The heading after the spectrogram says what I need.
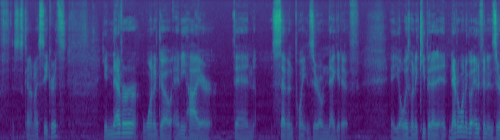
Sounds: speech

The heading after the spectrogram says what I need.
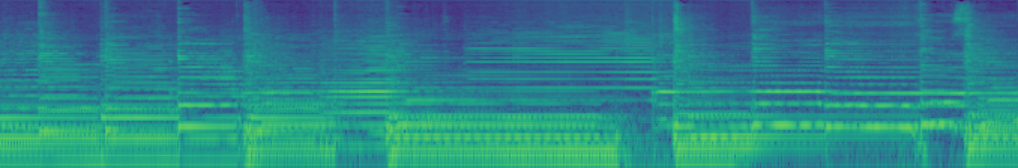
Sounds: music

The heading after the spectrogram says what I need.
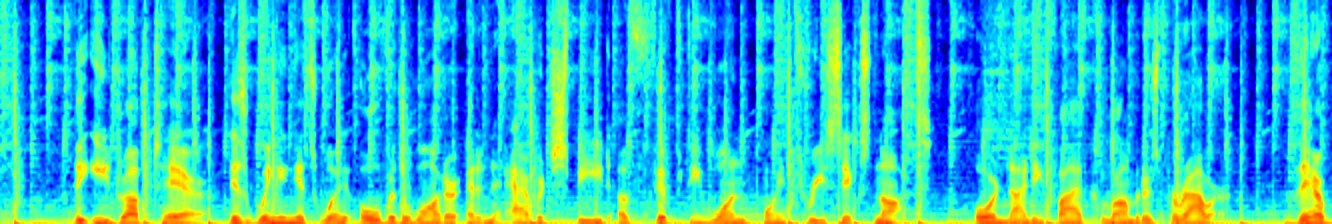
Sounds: music, speech

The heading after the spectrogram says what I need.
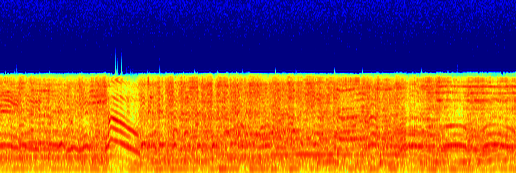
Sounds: speech, music

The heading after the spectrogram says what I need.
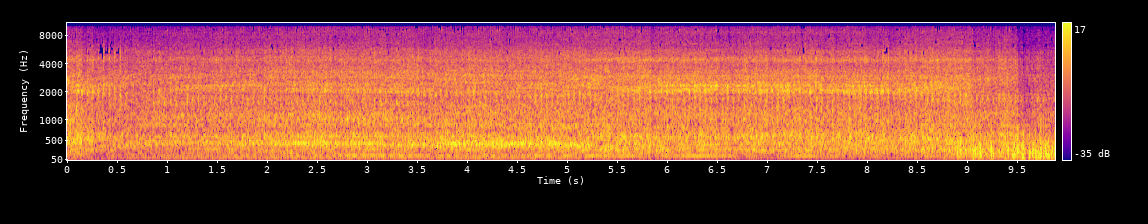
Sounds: car engine knocking, engine knocking, accelerating

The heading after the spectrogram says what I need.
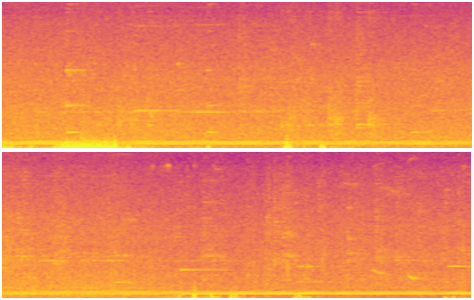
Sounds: music, wind

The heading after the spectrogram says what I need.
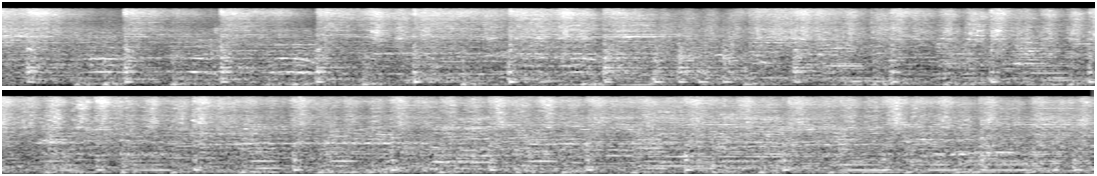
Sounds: music

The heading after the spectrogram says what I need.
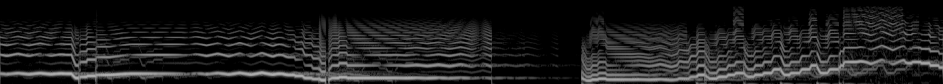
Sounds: music

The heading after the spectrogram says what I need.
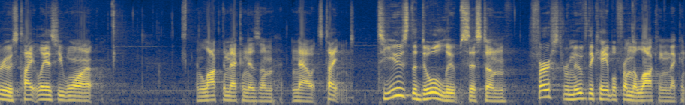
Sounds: speech

